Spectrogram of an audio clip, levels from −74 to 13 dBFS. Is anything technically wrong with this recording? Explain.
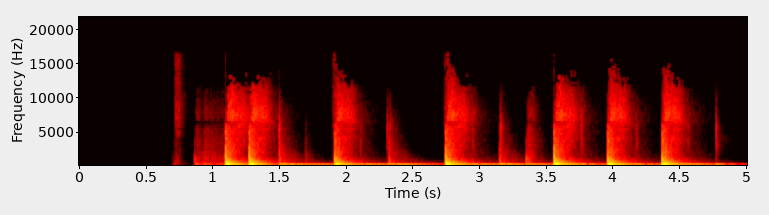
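No, nothing is technically wrong with this music recording.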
